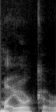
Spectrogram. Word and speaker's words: Mallorca: Oh, that's Mallorca, right? That's how you say it.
